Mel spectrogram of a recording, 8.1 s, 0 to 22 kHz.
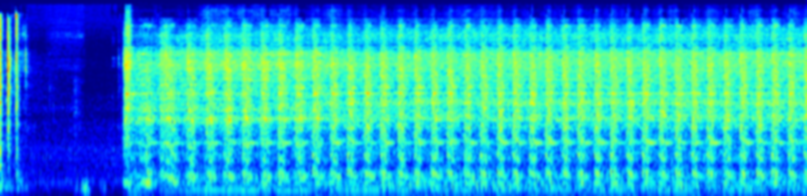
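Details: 2011 Dacia Sandero Stepway, 1.5 dCi diesel, with a rail pressure sensor fault code. A short start, then a steady starter churn at about three beats a second that never catches: cranks, no start. The cause was still unknown and the car was towed.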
